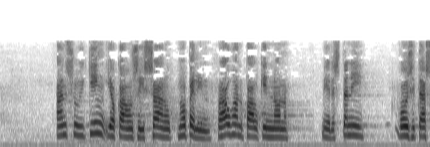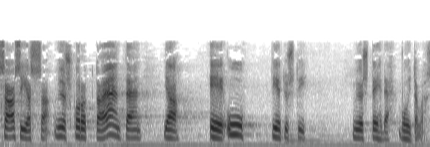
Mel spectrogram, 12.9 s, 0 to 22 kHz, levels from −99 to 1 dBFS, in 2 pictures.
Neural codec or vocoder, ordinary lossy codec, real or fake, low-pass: none; none; real; none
